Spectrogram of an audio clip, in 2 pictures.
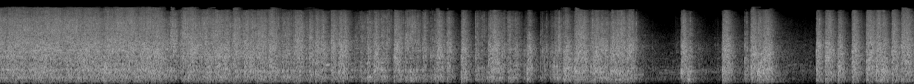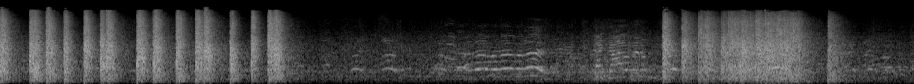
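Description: Firecrackers crackle and bang in rapid bursts close by.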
